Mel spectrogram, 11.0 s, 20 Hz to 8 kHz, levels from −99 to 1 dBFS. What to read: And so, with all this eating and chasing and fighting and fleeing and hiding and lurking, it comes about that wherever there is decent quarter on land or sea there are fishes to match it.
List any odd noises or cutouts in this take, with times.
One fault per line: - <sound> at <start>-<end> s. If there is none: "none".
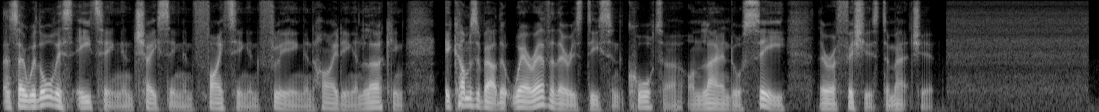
none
